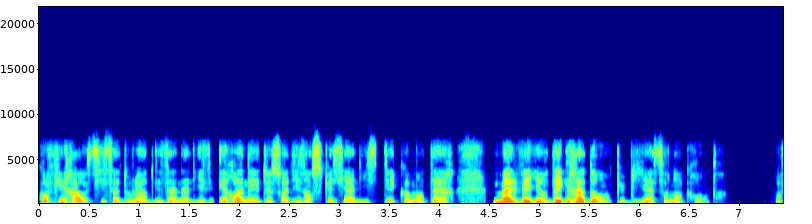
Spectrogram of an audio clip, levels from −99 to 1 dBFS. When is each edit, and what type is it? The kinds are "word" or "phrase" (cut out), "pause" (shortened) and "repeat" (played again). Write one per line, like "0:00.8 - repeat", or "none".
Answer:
0:01.1 - word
